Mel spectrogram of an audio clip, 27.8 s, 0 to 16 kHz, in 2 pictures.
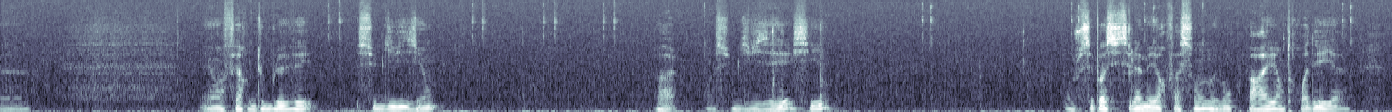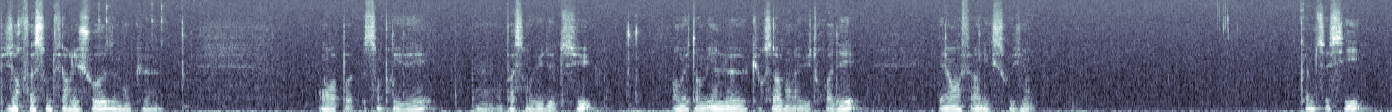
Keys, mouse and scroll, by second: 2.5 w, 7.8 middle click, 7.8 KP_7, 9.2-17.3 right drag, 12.0-13.9 drag, 17.9 KP_7, 23.5 middle click.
